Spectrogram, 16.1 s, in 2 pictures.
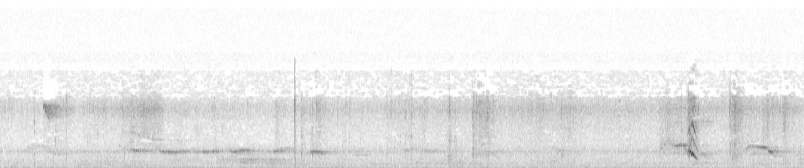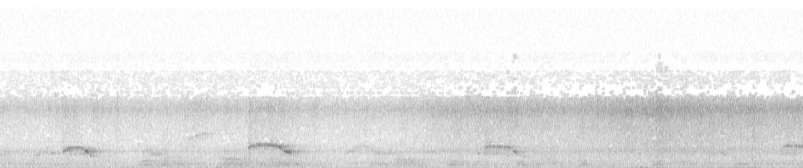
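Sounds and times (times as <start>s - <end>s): bird calling: 6.6s - 7.8s
bird chirps: 6.6s - 7.8s.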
